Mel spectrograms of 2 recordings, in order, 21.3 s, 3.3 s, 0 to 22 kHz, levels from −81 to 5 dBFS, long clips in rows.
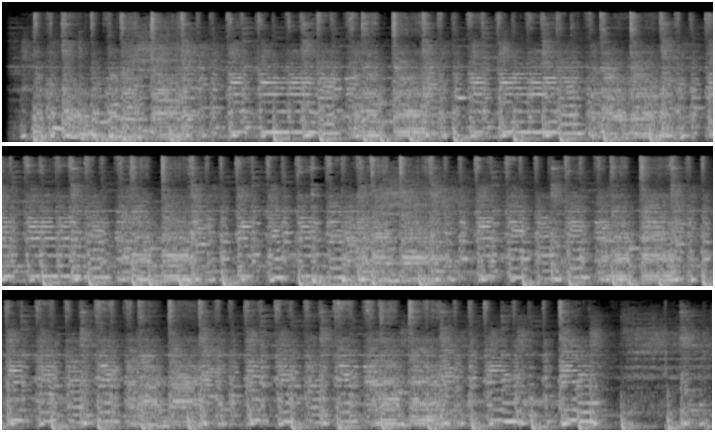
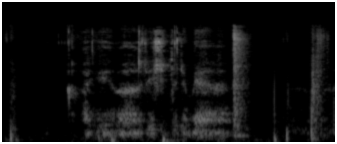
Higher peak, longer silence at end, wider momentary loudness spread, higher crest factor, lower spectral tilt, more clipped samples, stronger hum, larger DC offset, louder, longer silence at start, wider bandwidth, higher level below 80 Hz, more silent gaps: first, -2 dBFS vs -16 dBFS; about the same, 0 s vs 0 s; second, 3 LU vs 20 LU; second, 18 dB vs 28 dB; first, -3.5 dB/octave vs -0.5 dB/octave; neither; neither; neither; first, -18 LUFS vs -39 LUFS; about the same, 0.05 s vs 0.05 s; first, 17 kHz vs 11.5 kHz; first, -36 dBFS vs -64 dBFS; neither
